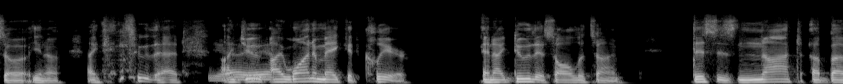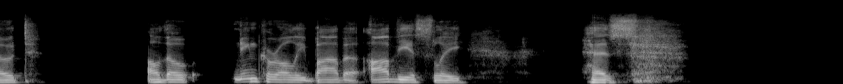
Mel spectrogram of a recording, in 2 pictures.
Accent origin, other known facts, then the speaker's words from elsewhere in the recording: Montreal, Quebec, Canada; I'm from Quebec, right? From Montreal.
